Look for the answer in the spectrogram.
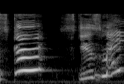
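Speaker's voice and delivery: high, loud outraged squawk; indignant outburst. Retold or imitated. Mom snapping back at someone lecturing her. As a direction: shriek it in offended disbelief. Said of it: "I said".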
